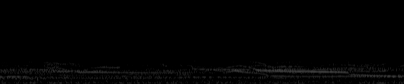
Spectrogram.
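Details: Sixteen timber wolves in Wrangell-St Elias National Park, southeastern Alaska, howling from a hill about 700 yards off in September; layered overlapping howls, one clear voice gliding smoothly downward near the end, quiet background hiss.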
